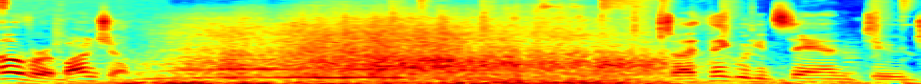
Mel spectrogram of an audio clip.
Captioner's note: car engine revving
